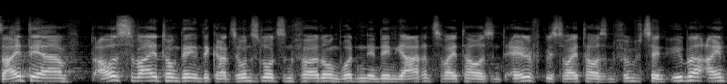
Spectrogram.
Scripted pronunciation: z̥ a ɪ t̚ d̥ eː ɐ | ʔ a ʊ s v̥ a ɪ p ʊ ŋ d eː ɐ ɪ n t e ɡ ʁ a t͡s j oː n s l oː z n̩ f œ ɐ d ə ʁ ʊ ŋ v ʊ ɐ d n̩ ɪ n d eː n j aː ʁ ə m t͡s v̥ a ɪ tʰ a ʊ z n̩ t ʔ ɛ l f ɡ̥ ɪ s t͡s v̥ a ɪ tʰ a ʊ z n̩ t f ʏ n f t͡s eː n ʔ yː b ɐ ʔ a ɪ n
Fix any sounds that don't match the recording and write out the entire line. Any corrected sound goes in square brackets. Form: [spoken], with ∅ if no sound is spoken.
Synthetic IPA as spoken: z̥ a ɪ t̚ d̥ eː ɐ | ʔ a ʊ s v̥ a ɪ [t] ʊ ŋ d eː ɐ ɪ n t e ɡ ʁ a t͡s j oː n s l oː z n̩ f œ ɐ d ə ʁ ʊ ŋ v ʊ ɐ d n̩ ɪ n d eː n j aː ʁ ə [n] t͡s v̥ a ɪ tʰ a ʊ z n̩ t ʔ ɛ l f [b̥] ɪ s t͡s v̥ a ɪ tʰ a ʊ z n̩ t f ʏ n f t͡s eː n ʔ yː b ɐ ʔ a ɪ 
